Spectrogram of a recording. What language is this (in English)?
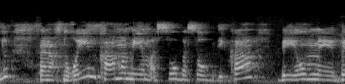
Hebrew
